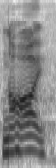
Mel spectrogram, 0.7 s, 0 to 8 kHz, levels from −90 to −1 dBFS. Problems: constant background noise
